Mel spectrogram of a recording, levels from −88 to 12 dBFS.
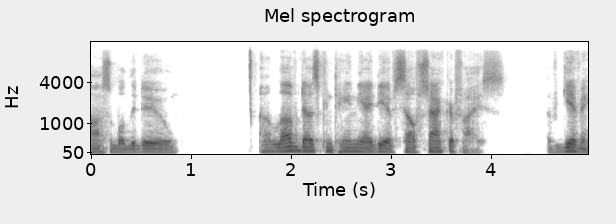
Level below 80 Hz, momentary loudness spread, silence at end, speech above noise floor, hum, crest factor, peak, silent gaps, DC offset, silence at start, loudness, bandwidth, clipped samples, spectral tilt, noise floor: -52 dBFS; 14 LU; 0 s; 58 dB; none; 20 dB; -8 dBFS; none; under 0.1%; 0 s; -27 LUFS; 12.5 kHz; under 0.1%; -5 dB/octave; -85 dBFS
